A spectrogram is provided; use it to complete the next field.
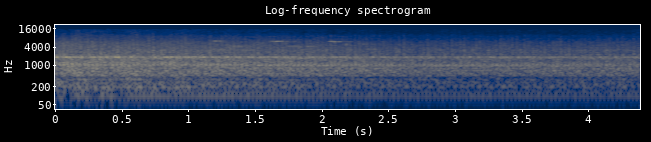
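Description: A box truck's engine runs with a steady, continuous rumble and a faint whine on top, fairly loud, with no voices, as the truck drives to the city.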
